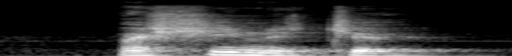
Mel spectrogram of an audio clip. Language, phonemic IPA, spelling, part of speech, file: Dutch, /mɑˈʃinəcə/, machinetje, noun, Nl-machinetje.ogg
- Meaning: diminutive of machine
